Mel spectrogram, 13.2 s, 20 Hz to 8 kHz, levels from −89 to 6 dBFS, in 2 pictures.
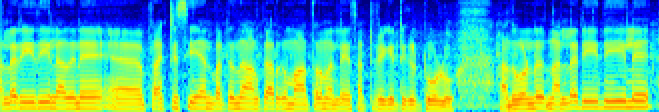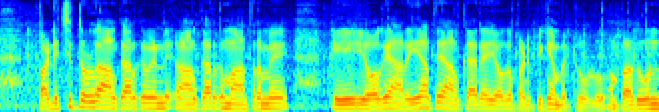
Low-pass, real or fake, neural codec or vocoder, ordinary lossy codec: none; real; none; none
